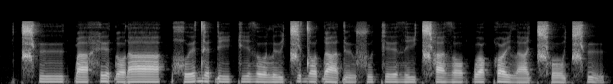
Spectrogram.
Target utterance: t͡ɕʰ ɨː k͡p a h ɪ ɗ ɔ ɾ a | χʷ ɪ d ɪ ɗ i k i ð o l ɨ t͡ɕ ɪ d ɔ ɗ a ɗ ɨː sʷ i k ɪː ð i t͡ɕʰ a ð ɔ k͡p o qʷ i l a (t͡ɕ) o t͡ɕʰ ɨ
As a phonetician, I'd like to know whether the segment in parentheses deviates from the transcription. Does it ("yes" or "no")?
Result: yes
